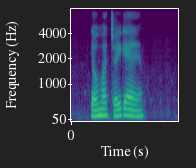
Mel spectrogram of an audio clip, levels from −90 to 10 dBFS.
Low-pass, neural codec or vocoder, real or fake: 7.2 kHz; codec, 16 kHz, 1 kbps, FreqCodec, larger model; fake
